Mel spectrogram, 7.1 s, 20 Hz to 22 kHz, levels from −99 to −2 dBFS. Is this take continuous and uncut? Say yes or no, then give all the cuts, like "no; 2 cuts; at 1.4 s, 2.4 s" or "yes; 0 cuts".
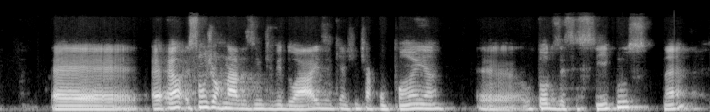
yes; 0 cuts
